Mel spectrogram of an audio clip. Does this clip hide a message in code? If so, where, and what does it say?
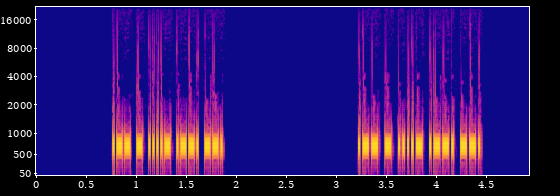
Yes: Morse code from 0.8 to 4.4 s, heard as a keyed tone, about 52 wpm, 700 Hz. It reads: WT4PG WT4PG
